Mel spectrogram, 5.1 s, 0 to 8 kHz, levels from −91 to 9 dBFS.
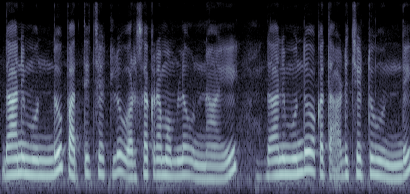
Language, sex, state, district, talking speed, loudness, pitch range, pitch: Telugu, female, Telangana, Mahabubabad, 140 wpm, -18 LUFS, 185-210 Hz, 200 Hz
